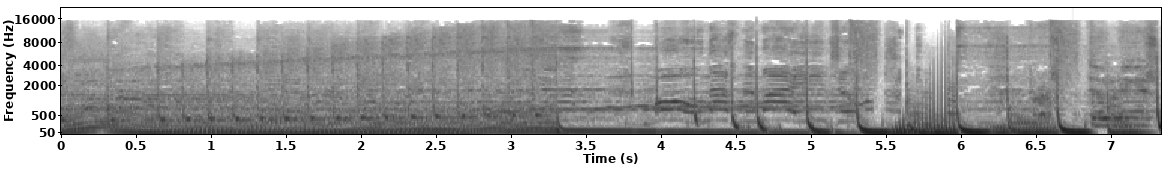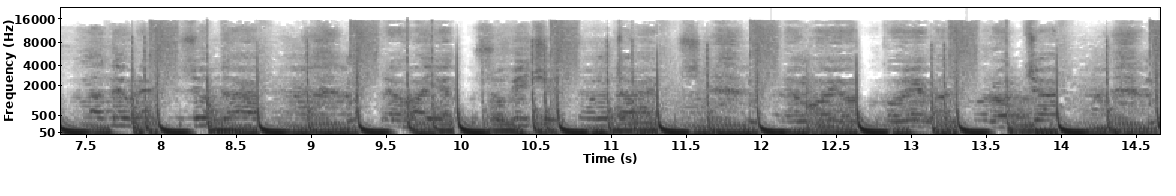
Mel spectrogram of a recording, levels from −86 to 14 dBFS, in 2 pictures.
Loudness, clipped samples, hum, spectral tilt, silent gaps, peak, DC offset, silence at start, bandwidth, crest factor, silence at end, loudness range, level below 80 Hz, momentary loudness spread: -12 LUFS; under 0.1%; none; -5 dB/octave; none; 0 dBFS; under 0.1%; 0 s; 15.5 kHz; 10 dB; 0 s; 4 LU; -10 dBFS; 6 LU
